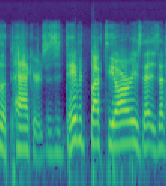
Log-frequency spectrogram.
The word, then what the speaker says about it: Bakhtiari: left tackle for the Packers, is it David Bakhtiari?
